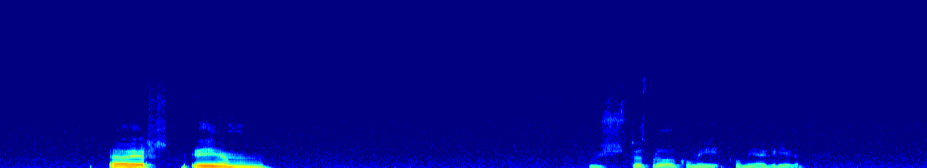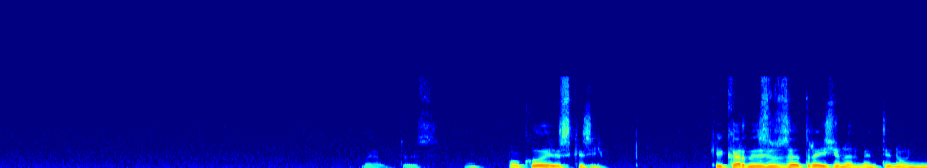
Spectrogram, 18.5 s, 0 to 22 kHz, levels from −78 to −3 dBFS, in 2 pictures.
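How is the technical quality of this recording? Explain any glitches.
The signal carries no technical glitches, with the steady background of the room and the level shifts near two and a half and fourteen seconds, where the talker moves relative to the microphone, being part of the recording rather than anything the system introduced.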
